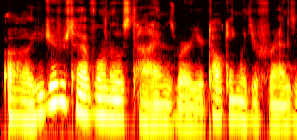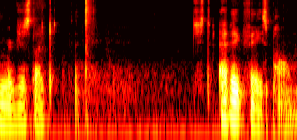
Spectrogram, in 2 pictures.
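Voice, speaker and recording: A man's voice: fairly low pitch, expressive, brisk, mellow, a little hiss or hum. A man reading his own story aloud, stopping often to joke and comment on his writing. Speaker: amateur writer and vlogger.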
